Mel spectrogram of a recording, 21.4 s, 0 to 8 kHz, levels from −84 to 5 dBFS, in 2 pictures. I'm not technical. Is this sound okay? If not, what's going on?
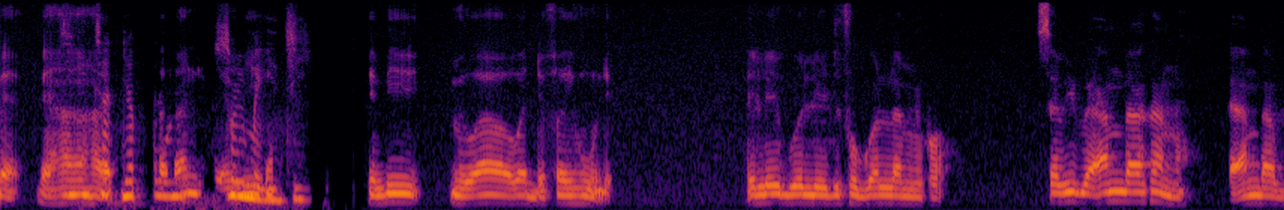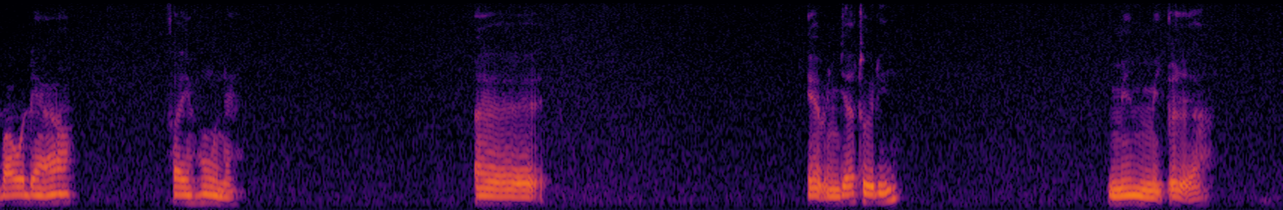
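No. Speech suppressed in double talk happens at 0.94 to 1.01 s, 1.31 to 1.89 s and 2.18 to 2.37 s. The voice briefly dips deeply or nearly vanishes, likely because the other side talked at the same moment and the echo canceller turned everything down.

An echo leak appears at 1.27 to 1.31 s and again at 2.70 to 2.74 s. It is a faint, short scrap of the voice coming back about a third of a second late, likely from a loudspeaker echo the loudspeaker side failed to remove.

Background gated by the echo canceller occurs from 2.65 to 3.0 s. The room sound drops out sharply for about a third of a second while the loudspeaker plays, because the canceller clamps the microphone down, then it comes back.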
